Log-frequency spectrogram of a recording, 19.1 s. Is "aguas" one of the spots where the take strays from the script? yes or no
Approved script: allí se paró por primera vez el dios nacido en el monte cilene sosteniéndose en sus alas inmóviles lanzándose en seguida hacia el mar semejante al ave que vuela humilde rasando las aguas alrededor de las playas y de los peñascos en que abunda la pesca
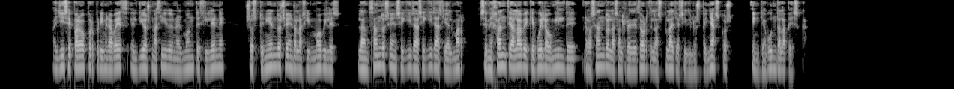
yes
